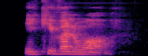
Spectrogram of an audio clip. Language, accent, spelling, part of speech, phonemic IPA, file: French, Canada, équivaloir, verb, /e.ki.va.lwaʁ/, LL-Q150 (fra)-équivaloir.wav
- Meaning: 1. to be equivalent 2. to be equivalent, to be the same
